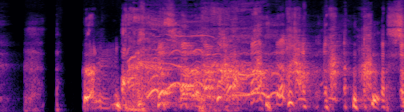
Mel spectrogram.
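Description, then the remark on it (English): A few short, sharp bursts give way to a loud, explosive fit of sneezing that trails into breathy, laugh-like vocal noises. No clear speech. “He's trying to sneeze the fat away.”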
